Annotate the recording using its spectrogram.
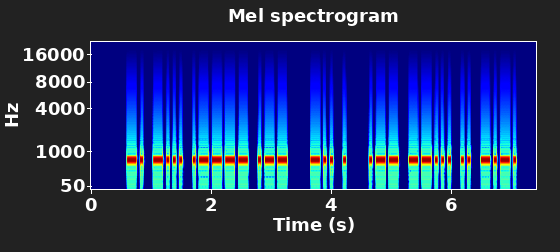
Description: Morse code, heard as a keyed tone, about 22 wpm, 700 Hz. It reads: NB1W DE W7IC
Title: USA Callsign DE Callsign - 4 Characters - 22wpm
